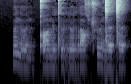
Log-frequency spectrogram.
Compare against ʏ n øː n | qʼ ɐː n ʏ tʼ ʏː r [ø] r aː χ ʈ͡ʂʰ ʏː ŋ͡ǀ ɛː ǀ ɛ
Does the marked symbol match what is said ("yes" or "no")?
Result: yes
